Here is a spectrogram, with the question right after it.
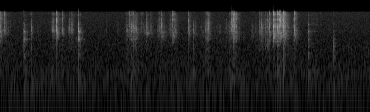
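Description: Many small painted wooden beads in a shallow wooden bowl are stirred with a wooden spoon, so they rattle against each other and against the bowl. The sound is quiet, bright, dry clicking in short, irregular bursts, with almost no low end, and each burst dies away quickly.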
